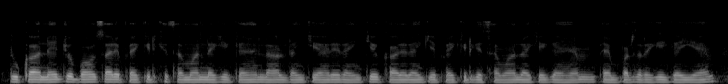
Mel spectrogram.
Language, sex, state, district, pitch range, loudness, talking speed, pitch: Hindi, male, West Bengal, Dakshin Dinajpur, 105-115 Hz, -34 LUFS, 245 wpm, 110 Hz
